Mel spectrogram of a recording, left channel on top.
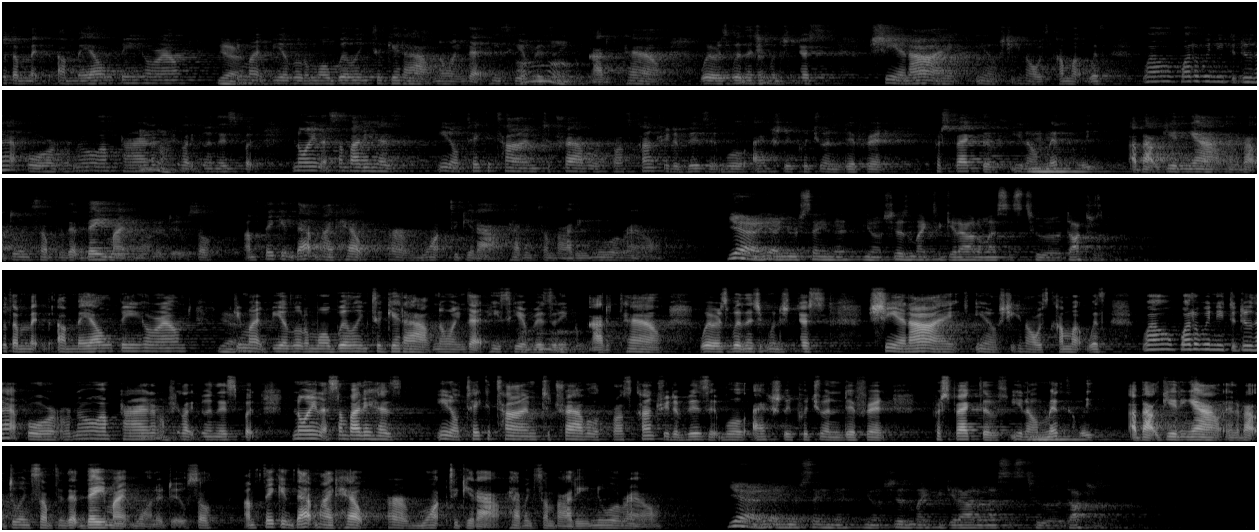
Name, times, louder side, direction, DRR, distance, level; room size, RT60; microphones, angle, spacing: voice 1, 0.0-2.1 2.3-16.5 16.9-23.5 23.8-27.2 27.5-31.7, right 9 dB, 85° right, 15 dB, 0.3 m, -37 dB
voice 2, 2.2-2.5 5.1-5.7 7.5-7.7 13.9-14.3 22.8-23.2 32.3-36.2, left 3 dB, 35° left, 8 dB, 0.5 m, -43 dB
15.5 x 6.9 x 2.8 m, 2.4 s
head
